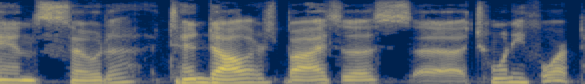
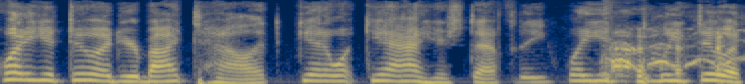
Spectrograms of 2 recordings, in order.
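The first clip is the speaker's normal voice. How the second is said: high, indignant boss voice; mocking Bischoff; 8 semitones higher, faster than usual. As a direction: scold the wrestler as a bossy manager, higher. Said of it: "Just be like".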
